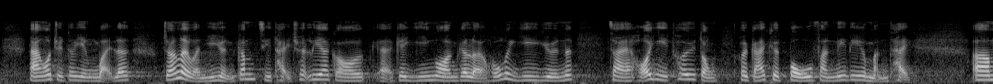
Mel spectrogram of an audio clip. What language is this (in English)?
Cantonese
